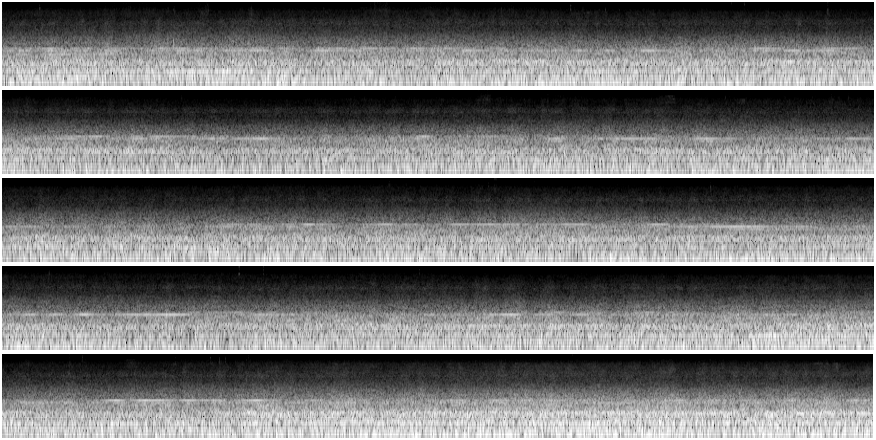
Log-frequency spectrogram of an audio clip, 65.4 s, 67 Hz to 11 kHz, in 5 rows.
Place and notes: Carn Brea, Cornwall, UK - The Mast
Recorded on a windy day, beside a radio/telephone mast, the sound is the wind passing through it. I used a Tascam DR100.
